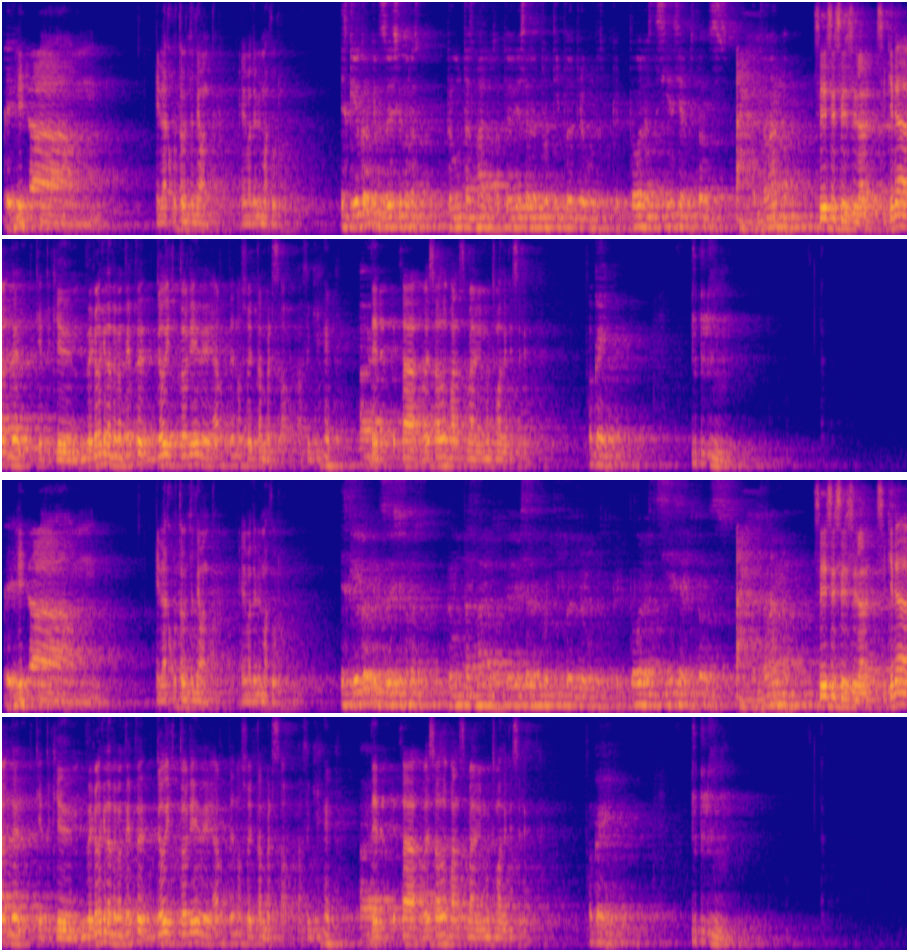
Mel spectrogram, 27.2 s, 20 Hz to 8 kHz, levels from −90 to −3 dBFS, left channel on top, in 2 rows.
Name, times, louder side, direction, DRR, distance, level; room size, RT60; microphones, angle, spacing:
voice 1, 0.2-1.5 2.3-3.3 3.5-4.2 11.0-11.7 12.2-18.6 19.0-21.5 23.9-24.5, equal, ahead, 3 dB, 1.6 m, -29 dB
voice 2, 5.1-6.3 6.7-10.9 11.2-11.9 18.9-19.2 22.4-22.7, left 1 dB, 85° left, 0 dB, 5.6 m, -29 dB
27.0 x 21.0 x 7.8 m, 2.6 s
head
